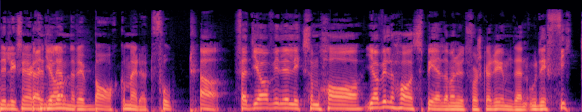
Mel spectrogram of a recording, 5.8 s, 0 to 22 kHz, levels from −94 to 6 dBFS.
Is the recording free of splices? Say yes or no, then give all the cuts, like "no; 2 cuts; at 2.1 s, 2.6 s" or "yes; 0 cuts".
yes; 0 cuts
